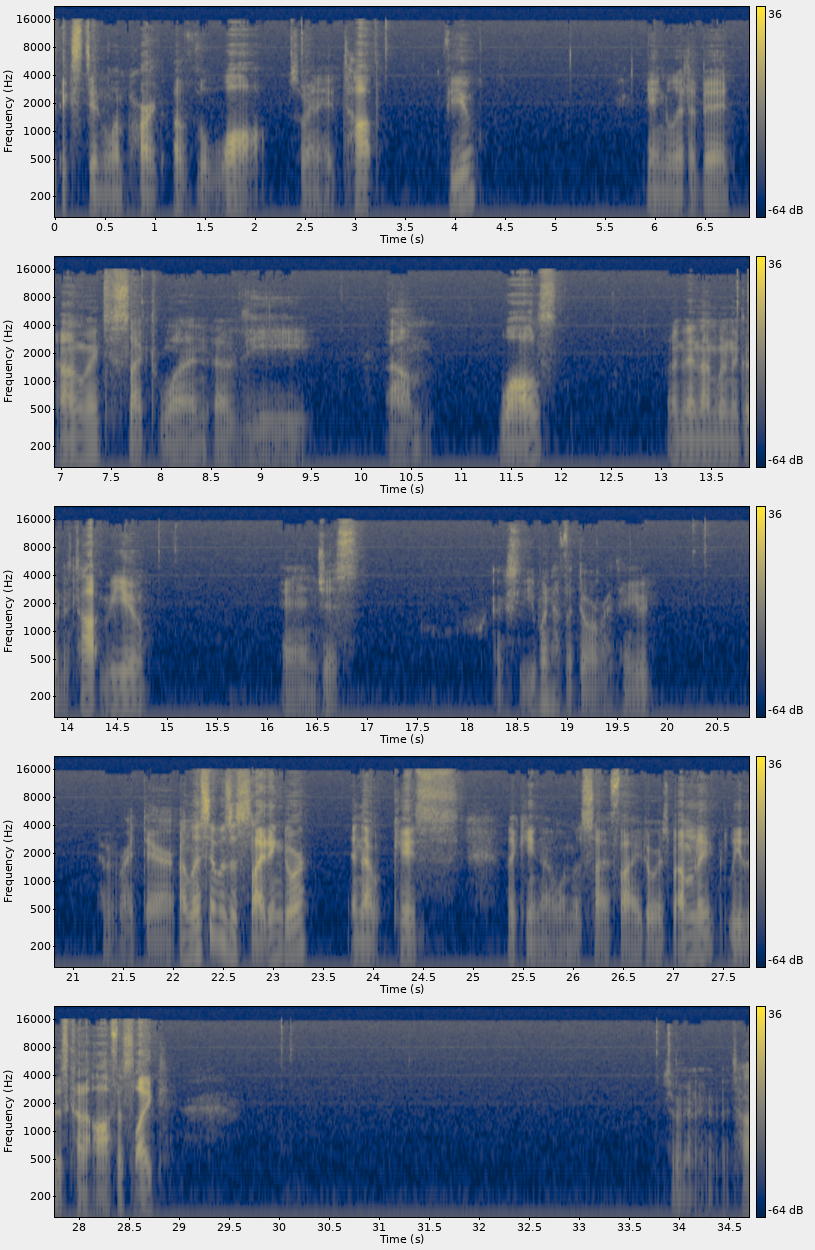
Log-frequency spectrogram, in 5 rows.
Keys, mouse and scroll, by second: 0.1 middle click, 2.2 click, 3.8 shift+middle click, 5.3 middle click, 6.9 Tab, 7.7 right click, 8.1 middle click, 8.9 scroll up 1, 9.7 middle click, 11.9 shift+middle click, 12.6 shift+scroll, 13.7 click, 18.1 middle click, 19.4-19.9 scroll up 1, 19.9 right click, 29.9 click.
